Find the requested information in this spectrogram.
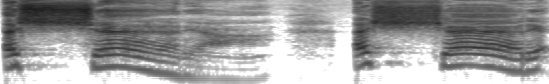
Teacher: This is one of the signs also, which is give you to emphasize that this letter non-pronounced. So sheen after L makes the lam non-pronounced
